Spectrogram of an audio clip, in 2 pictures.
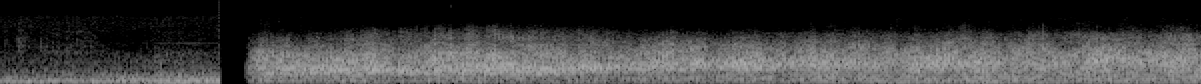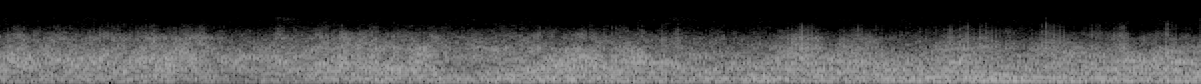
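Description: Military fighter jets flying overhead, their engine noise loud and steady. The sound breaks off abruptly about a second in and returns at full strength.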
